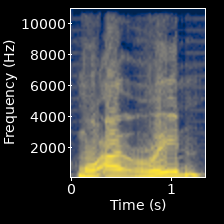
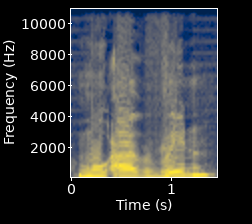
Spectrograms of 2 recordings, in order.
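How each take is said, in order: No difference in how they are said.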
